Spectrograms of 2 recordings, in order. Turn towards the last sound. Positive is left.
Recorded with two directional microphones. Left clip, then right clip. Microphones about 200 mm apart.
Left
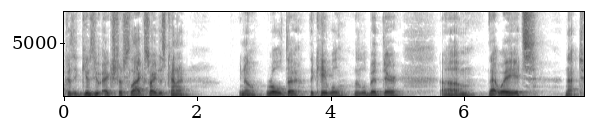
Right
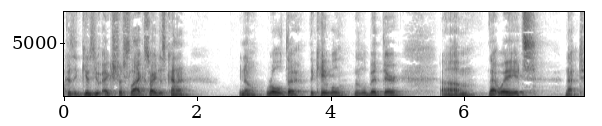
turn(degrees=20)  # may be behind; listen again after turning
